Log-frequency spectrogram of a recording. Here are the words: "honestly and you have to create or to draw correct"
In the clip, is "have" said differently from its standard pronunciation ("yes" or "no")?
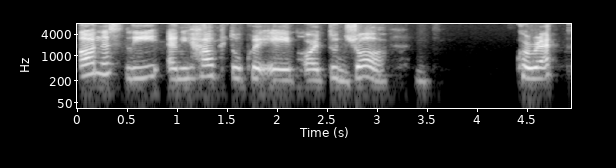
yes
